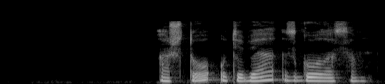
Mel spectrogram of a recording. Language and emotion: Russian, neutral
